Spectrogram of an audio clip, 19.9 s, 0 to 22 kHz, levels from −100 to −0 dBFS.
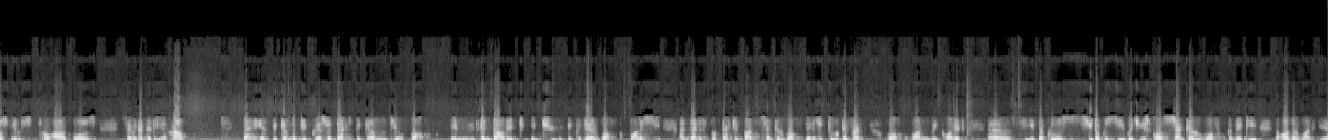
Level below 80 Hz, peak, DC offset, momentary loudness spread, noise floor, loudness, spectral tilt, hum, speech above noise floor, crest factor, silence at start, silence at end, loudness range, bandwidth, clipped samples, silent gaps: -56 dBFS; -6 dBFS; under 0.1%; 8 LU; -45 dBFS; -19 LUFS; -7.5 dB/octave; none; 27 dB; 14 dB; 0 s; 0 s; 2 LU; 7.6 kHz; under 0.1%; none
